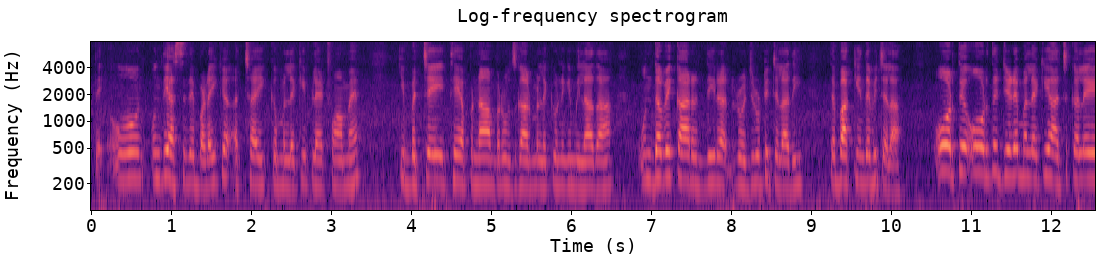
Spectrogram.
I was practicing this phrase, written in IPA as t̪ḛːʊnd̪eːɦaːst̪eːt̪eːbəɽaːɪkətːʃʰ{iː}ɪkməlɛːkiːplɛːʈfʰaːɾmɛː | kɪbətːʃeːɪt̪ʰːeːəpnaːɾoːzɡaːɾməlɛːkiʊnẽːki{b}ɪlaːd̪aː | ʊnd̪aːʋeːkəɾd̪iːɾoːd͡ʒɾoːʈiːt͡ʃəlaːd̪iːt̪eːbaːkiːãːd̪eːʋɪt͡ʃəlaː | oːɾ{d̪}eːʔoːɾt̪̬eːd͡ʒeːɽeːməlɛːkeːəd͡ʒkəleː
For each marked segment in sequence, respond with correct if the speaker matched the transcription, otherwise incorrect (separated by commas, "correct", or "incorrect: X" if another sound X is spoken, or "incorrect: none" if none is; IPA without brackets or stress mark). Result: incorrect: aː, incorrect: m, incorrect: t̪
